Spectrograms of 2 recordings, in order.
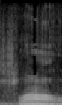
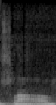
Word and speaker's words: Slough: of his life, which was a place called Slough, I think you'd pronounce it, S-L-O-G-H-O-U-G-H in England, this tube, this great telescope tube, lay in the backyard of his home in Slough for many, many, many, many years.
